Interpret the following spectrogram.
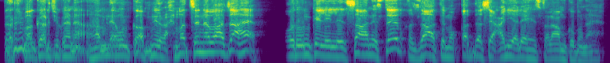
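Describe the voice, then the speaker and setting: A man hosting a live call-in show, arguing hotly with a caller, cutting him off and reciting Arabic scripture slowly. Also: on the high side, husky. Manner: combative, keeps cutting the caller off. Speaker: host. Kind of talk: heated live call-in debate.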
